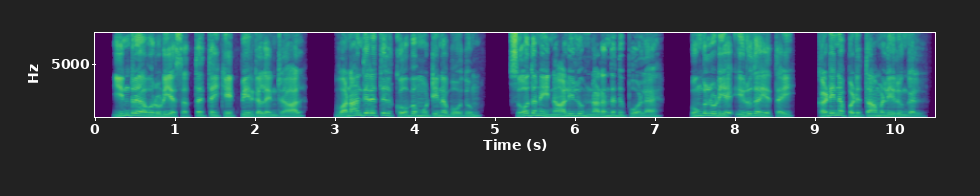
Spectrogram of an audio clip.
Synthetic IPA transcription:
ɪndrɯɐʋɐɾɯɽɐjɐsɐt̪ːɐt̪ːɐɪkeːʈ̚piːɾɣɐɭɛndra̰ːl | ʋɐnaːnd̪ɪɾɐt̪ːɪlkoːbɐmuːʈːɪnɐp̬oːðɯm | soːðɐnɐɪnaːlɪlɯmnɐɽɐnd̪ɐðɯpoːlɐ | ʊŋɡɐɭɯɽɐjɐʔɪɾɯðɐjɐt̪ːɐɪ | kɐɽɪnɐpːɐɽɯt̪ːaːmɐlɪɾɯŋɡɐɭ

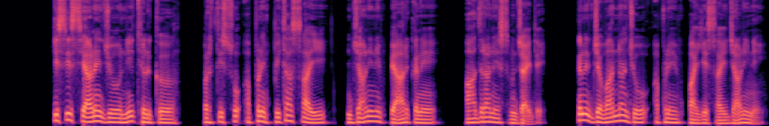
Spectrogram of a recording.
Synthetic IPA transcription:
kisisjaːɽ̃ed͡ʒonĩt̪ʰɪɽk | pɐɾt̪ɪsoʔɐpɽ̃epɪt̪asaːi | d͡ʒaːɽ̃inepjaːɾkɐne | aːd̪ɾãnesɐmd͡ʒa̰ːḭd̪ḛ | kɐned͡ʒɐʋaːnãd͡ʒoɐpɽ̃epaːiːesaːid͡ʒaːɽ̃inḛ̃ː

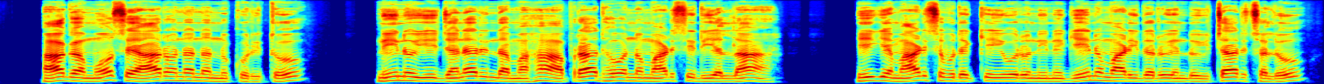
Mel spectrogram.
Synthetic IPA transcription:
aːɡɐmoːse̞aːɾoːnɐnɐnːukuɾit̪u | niːnuiːd͡ʒɐnɐɾind̪ɐmɐɦaɐpɐɾaːd̪ʱɐʋɐnːumaːɽisid̪ijɐlːɐ | ɦiːɡe̞maːɽisɐʋud̪ɐkːe̞iʋɐɾuninɐɡe̞ːnumaːɽid̪ɐɾue̞nd̪uʋit͡ʃaːɾisɐlu

